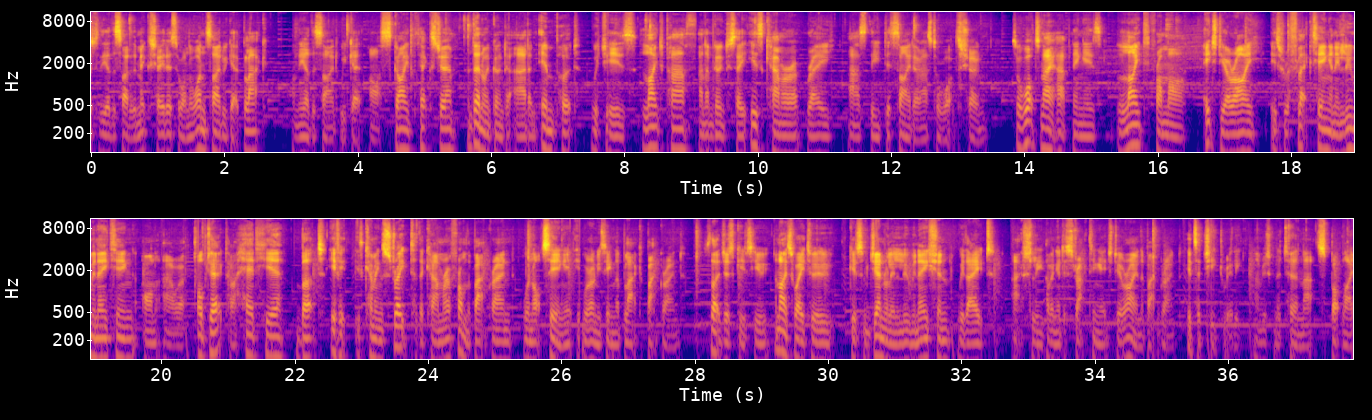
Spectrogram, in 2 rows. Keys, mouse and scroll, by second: 0.6 click, 5.6 click, 8.3 click, 14.6 scroll up 1, 18.1 middle click, 20.6 middle click, 22.2 scroll down 1, 25.1-25.7 scroll up 1, 25.7 middle click, 26.2 click, 28.2 middle click, 31.7-33.2 scroll up 1, 35.1 middle click, 36.2 click.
